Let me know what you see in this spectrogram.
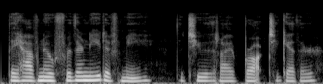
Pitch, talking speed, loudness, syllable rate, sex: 170 Hz, 260 wpm, -16 LUFS, 6.1 syllables/s, female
